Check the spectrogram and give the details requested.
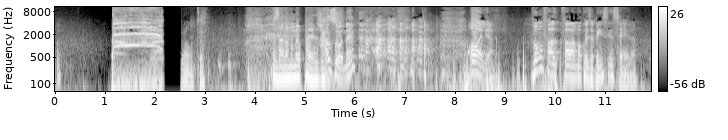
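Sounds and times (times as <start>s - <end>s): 
speech: 0.0s - 0.2s, 2.5s - 3.4s, 4.4s - 7.5s, 8.3s - 8.9s, 9.6s - 11.8s
loud sustained harsh strained scream: 1.1s - 2.2s
laughter: 6.0s - 7.9s.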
